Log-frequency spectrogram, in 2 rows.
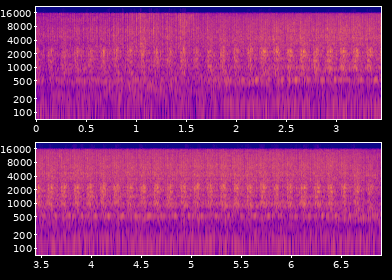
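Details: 1989 Jeep with Renix 4.0 engine at idle, loud regular sharp metallic knock at about 150 per minute; deep internal engine knock, engine deemed finished and needing replacement.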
